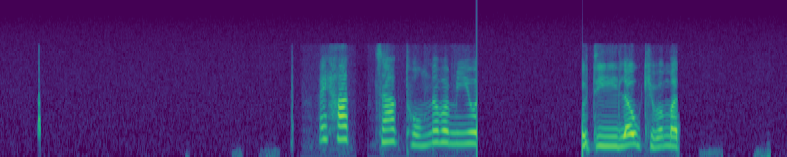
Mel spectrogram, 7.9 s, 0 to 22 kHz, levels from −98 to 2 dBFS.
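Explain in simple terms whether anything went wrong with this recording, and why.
Several things go wrong here, in four different ways.

From the very start up to 2.66 s, the speech keeps sinking, at times almost to nothing, and it happens again from 6.79 to 7.36 s and from 7.6 s to the end. That's speech suppressed in double talk. Most likely both ends of the call were talking at once, and the echo canceller, unable to tell the talker apart from the other side's sound coming out of the loudspeaker, turned everything down together.

Around 2.9 s there's a brief, faint scrap of a second voice, lasting only a few hundredths of a second. That's the other side's voice leaking through. The talker's device was likely playing the far end on a speaker, and the echo canceller missed a small bit of it, so it slipped back into the microphone.

From 3.57 to 3.71 s there's a sharp-edged hole, about 120 ms of silence. 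This is packet loss on an ADPCM call. A short run of audio packets never arrived, and because this kind of coding predicts each bit of sound from the last, the decoder loses track. When the speech comes back, it can sound briefly off in level or a little rough before it settles.

From 4.77 to 5.83 s, the speech cuts out abruptly for about a second, leaving only faint hiss, then snaps back. That's an audio dropout to a faint residue. The signal itself was likely lost somewhere along the way, but the rest of the chain stayed switched on, so you hear its background hiss instead of proper silence. It doesn't sound like a natural pause or a fade.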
